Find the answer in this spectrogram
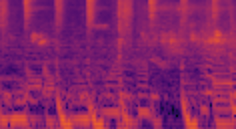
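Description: Background electronic music with a steady beat and a deep bass line.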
